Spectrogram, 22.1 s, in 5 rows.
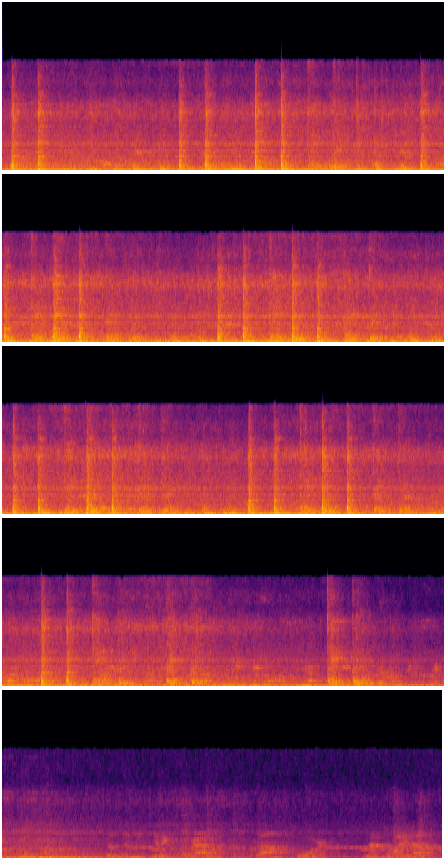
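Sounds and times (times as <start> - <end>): train rolling rumble: 0.0 - 22.0.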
